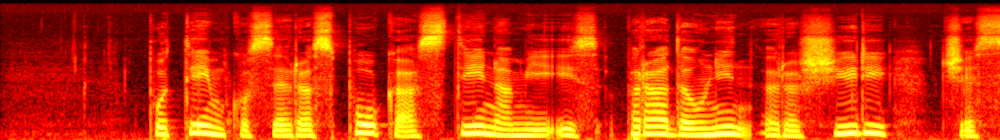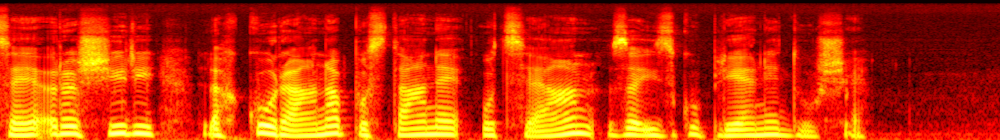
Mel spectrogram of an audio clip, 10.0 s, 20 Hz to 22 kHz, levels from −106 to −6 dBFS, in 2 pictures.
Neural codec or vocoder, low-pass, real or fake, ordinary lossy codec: none; 19.8 kHz; real; none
